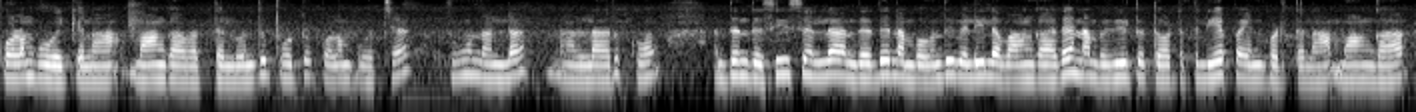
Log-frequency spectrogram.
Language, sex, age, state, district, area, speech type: Tamil, female, 45-60, Tamil Nadu, Perambalur, rural, spontaneous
